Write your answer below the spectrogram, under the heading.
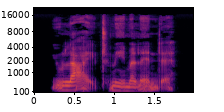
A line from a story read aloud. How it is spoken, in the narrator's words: Davriel said softly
